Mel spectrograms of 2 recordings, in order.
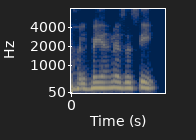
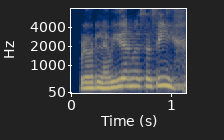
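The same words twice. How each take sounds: First: Said in the usual way. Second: Higher and louder, pressing the word así; emphatic insistence. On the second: Real, not acted. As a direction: hit "Pero la vida no es así" hard and high. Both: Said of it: "hay que entenderlo".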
